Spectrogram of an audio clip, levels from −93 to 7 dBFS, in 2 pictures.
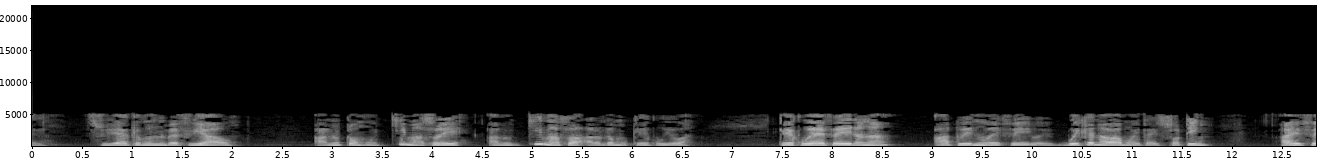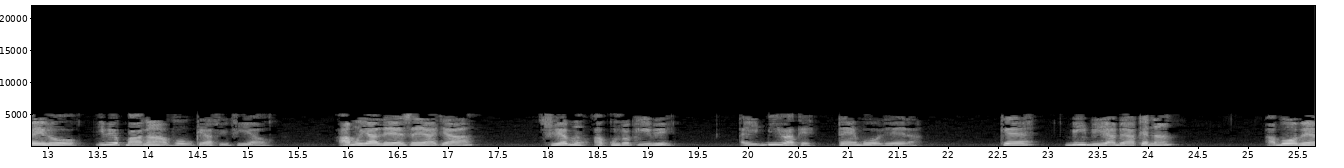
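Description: The whole clip sounds dull and smeared, with nothing above about 5.1 kHz and a warbly, fizzy edge on sibilants. That's likely AAC compression at a very low rate, something like 12 kbps, where the encoder drops the top end and starves the remaining bands.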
